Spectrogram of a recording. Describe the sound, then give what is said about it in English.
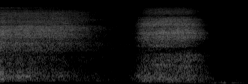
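Deep breathing in a breathing exercise: a long, airy, hissing breath, then a second, stronger breath that stops abruptly. No voices. “And we're going to breathe deep. Then we're going to move that breath up into our chest,”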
